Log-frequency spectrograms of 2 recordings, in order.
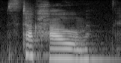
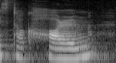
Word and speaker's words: Stockholm: to Scandinavia Sweden the capital of Sweden is stuck home stuck home we don't pronounce it with a show we don't say star and I would skip left we don't say Stockholm but we say stuck home I home like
